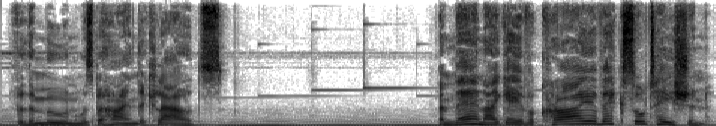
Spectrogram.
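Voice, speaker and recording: A man reading a classic mystery audiobook as dramatic narration, with measured, suspenseful storytelling. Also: fairly high pitch.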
